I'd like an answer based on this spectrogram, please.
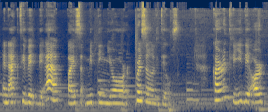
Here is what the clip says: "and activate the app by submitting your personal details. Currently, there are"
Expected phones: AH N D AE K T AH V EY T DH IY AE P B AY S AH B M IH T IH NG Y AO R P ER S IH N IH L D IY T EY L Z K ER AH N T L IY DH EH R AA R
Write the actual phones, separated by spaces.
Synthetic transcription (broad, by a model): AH N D AE K T AH V EY T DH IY AE P B AY S AH B M IH T IH NG Y AO R P ER S IH N IH L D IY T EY L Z K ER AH N T L IY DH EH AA R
